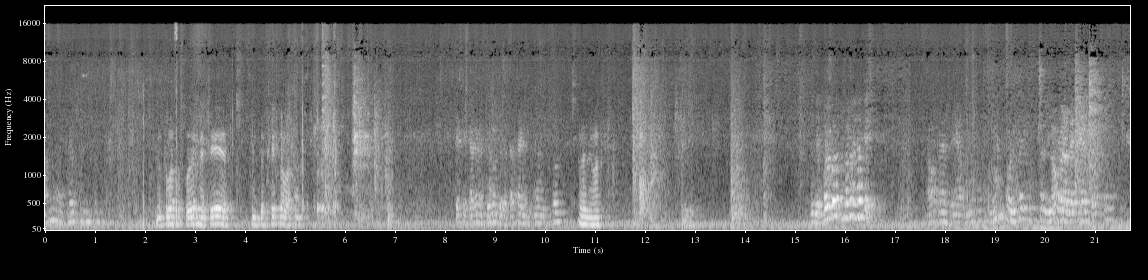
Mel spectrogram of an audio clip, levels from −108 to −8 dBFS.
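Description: At 0.52 s a call bitrate drop begins. It lasts until 3.01 s. The sound turns coarse and dull. This points to the encoder falling from 32 to 16 kbps after the bandwidth estimate sank. The worst stretch lasts 1.67 s.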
